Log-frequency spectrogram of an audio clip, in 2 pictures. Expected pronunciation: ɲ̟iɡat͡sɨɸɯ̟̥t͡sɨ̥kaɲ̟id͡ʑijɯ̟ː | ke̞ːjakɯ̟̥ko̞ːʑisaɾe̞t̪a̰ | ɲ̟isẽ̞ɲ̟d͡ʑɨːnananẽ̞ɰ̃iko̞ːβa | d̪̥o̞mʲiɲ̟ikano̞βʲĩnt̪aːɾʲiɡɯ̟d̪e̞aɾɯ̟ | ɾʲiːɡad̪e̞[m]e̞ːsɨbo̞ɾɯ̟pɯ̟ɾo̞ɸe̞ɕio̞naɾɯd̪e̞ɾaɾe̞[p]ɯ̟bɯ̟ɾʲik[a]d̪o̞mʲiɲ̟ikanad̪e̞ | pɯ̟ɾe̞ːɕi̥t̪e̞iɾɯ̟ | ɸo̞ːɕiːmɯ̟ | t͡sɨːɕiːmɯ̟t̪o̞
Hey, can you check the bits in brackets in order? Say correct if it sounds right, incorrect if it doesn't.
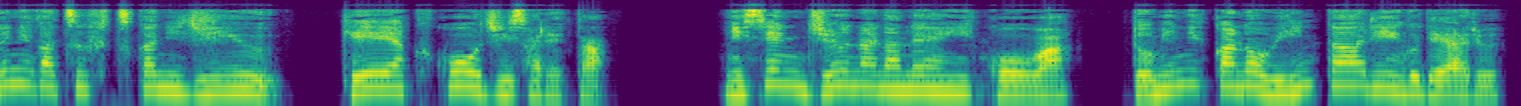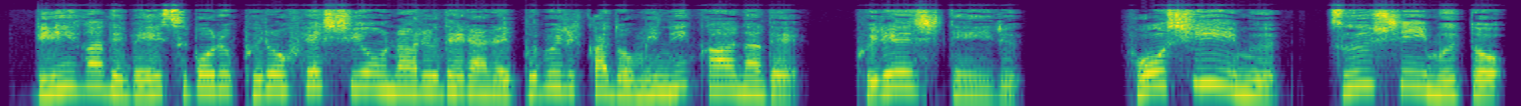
incorrect: b, correct, correct

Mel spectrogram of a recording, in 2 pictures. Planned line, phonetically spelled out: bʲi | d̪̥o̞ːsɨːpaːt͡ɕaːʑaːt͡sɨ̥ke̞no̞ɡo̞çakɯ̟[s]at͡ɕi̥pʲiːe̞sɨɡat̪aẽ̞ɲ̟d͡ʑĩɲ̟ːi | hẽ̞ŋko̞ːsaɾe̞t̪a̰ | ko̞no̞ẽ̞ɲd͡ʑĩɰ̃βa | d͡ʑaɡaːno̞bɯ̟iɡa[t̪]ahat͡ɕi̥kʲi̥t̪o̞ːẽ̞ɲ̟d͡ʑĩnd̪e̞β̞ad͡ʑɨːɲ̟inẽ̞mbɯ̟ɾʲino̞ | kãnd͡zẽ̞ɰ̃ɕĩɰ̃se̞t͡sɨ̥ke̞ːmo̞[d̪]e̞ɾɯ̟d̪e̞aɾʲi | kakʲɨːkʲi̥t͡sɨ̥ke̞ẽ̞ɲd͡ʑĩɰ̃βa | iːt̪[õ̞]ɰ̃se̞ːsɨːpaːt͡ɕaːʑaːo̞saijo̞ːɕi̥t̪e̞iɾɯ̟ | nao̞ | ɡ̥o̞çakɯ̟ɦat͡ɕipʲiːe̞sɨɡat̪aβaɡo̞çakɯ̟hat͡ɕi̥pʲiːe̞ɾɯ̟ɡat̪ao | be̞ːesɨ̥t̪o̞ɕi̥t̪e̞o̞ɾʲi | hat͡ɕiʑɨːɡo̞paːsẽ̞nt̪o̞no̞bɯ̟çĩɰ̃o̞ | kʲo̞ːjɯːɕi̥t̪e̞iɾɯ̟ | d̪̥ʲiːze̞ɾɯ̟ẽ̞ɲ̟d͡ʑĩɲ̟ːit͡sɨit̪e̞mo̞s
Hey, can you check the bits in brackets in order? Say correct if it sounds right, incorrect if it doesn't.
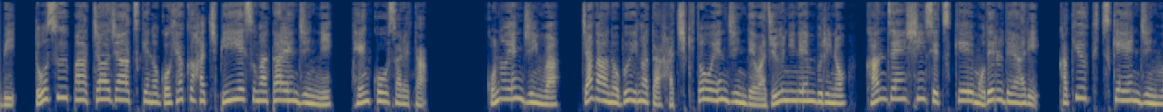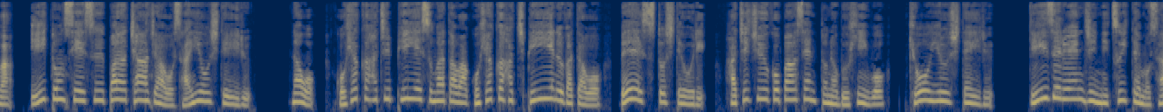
incorrect: h, correct, correct, correct

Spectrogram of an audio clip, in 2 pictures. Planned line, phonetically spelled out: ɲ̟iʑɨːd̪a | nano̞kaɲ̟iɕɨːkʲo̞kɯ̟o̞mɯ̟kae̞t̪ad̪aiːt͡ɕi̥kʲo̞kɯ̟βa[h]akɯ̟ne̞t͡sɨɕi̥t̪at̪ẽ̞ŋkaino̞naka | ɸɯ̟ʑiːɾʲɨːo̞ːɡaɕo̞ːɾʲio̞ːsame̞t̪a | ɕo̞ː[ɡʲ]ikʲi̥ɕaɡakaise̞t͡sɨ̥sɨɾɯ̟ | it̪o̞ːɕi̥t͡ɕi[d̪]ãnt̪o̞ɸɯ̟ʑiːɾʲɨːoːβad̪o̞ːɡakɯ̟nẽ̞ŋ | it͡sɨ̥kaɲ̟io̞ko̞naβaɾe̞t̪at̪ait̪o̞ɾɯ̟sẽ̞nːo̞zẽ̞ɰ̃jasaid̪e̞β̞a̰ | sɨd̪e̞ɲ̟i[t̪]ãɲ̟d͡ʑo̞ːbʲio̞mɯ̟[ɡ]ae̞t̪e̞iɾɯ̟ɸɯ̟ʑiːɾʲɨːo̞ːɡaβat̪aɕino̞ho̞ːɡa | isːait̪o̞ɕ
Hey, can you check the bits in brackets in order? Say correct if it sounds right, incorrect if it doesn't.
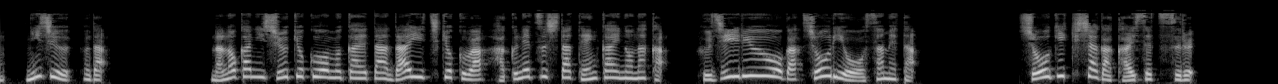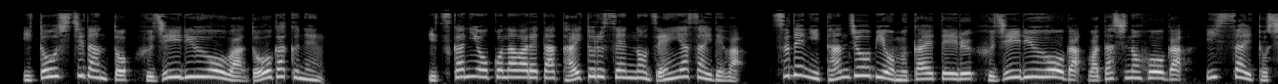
correct, correct, correct, correct, incorrect: k

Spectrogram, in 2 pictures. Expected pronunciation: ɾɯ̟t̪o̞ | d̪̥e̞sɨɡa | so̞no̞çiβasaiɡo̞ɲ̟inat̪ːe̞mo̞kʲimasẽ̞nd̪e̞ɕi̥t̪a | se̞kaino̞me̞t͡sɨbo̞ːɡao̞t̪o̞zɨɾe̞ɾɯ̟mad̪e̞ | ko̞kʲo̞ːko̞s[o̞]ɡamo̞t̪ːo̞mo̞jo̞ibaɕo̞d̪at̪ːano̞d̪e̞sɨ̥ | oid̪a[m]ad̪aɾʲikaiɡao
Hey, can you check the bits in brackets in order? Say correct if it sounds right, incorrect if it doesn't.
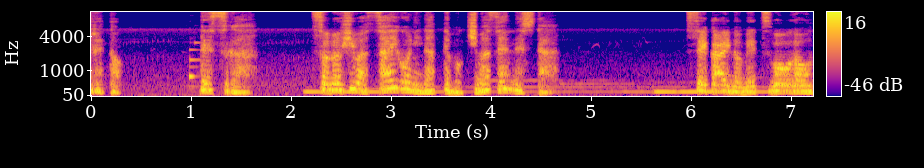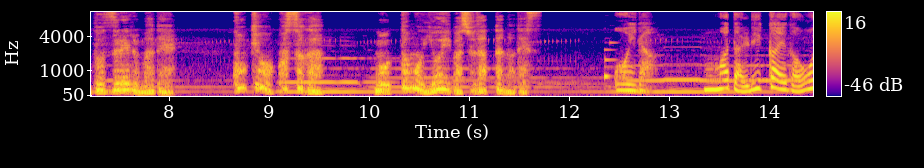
correct, correct

